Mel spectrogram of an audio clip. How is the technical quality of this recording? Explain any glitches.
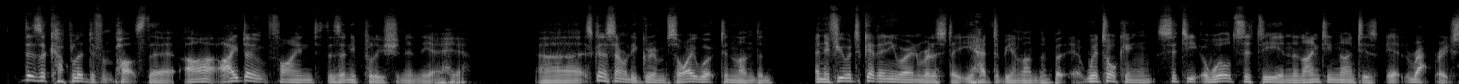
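No technical glitches can be heard anywhere in this speech recording. Nothing in the audio calls for an explanation.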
